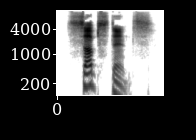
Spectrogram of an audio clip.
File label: "substance", spelling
